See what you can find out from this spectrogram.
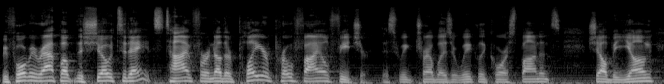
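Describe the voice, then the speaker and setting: A man's voice: mid-range voice, a little fast, faint music behind. A man hosting a college sports show, delivering a scripted sportscast in an announcer's style.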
